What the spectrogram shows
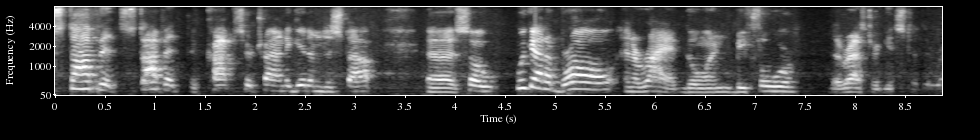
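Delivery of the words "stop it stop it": high, urgent, put-on screaming cry. Retelling a brawl before a wrestler reaches the ring: imitating own screaming. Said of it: "I'm screaming out".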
